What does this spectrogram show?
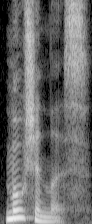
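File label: "motionless", English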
